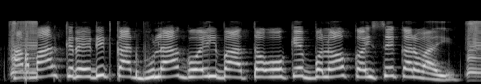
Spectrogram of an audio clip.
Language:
Bhojpuri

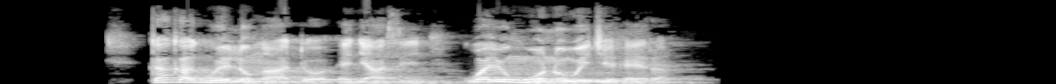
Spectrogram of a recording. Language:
Luo (Kenya and Tanzania)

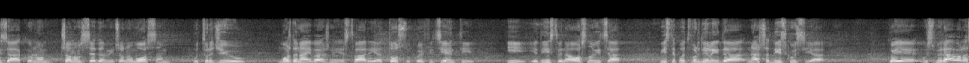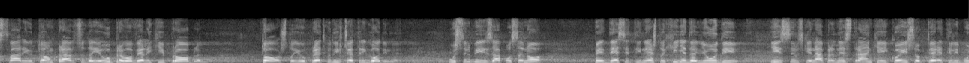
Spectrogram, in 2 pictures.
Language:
Serbian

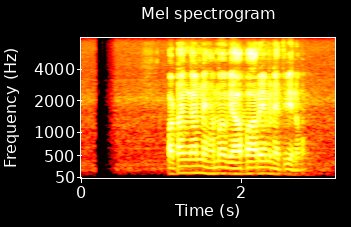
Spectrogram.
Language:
Sinhala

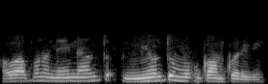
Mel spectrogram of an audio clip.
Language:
Odia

